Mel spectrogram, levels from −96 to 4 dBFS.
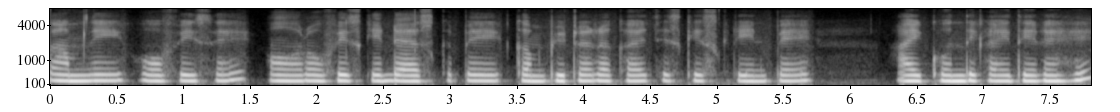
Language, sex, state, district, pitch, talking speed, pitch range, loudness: Hindi, female, Chhattisgarh, Jashpur, 225 Hz, 160 wpm, 220-230 Hz, -14 LUFS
